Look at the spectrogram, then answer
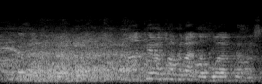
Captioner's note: audience laughing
